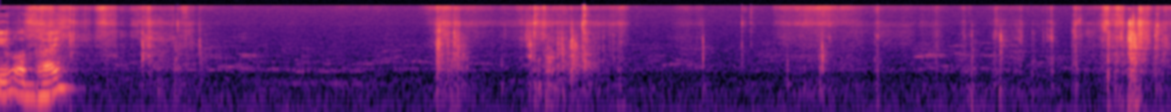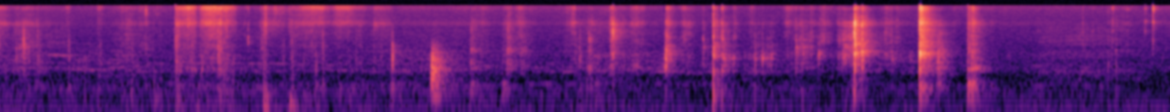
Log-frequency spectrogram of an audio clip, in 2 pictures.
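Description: Hands rustle and tap while handling small objects close by.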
